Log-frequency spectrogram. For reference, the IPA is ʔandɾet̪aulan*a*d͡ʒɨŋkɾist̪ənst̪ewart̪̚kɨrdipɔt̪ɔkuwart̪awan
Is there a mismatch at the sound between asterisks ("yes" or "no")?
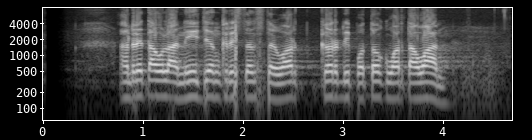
yes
